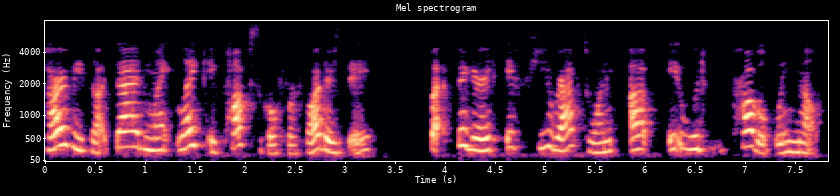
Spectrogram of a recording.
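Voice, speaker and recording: Over lo-fi video call audio that sounds dull, a young woman student volunteer reads a kids' picture book in a high, animated voice at a slightly slow pace. She hesitates and uses fillers when chatting.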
